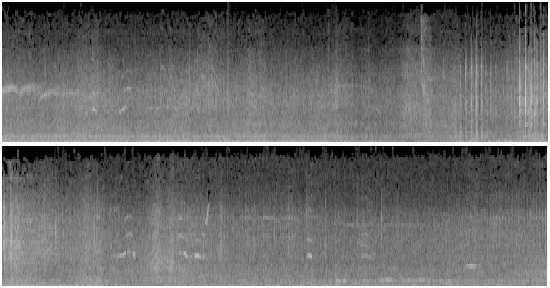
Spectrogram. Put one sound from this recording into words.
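An old bus engine rumbles and drones steadily from inside the cab.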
